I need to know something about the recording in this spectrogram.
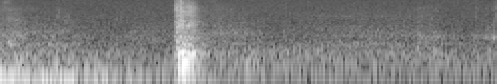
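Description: Quiet room tone with a single short, sharp click about a second in.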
